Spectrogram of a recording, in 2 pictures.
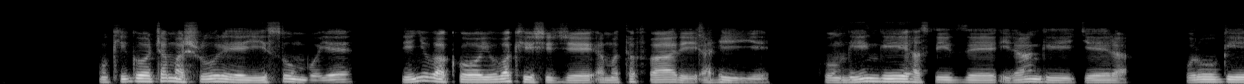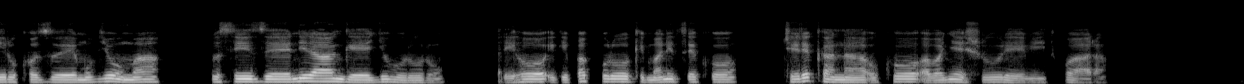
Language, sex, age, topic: Rundi, male, 36-49, education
